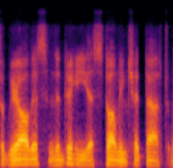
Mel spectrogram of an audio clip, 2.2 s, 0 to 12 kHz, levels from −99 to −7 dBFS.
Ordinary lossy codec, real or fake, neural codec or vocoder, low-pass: Opus, 32 kbps; fake; codec, 16 kHz, 0.5 kbps, FreqCodec, larger model; 7.2 kHz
